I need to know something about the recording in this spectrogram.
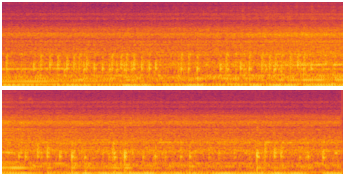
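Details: Ford Transit van: rhythmic gear clatter and ratcheting over a low rumble; worn rear differential.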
